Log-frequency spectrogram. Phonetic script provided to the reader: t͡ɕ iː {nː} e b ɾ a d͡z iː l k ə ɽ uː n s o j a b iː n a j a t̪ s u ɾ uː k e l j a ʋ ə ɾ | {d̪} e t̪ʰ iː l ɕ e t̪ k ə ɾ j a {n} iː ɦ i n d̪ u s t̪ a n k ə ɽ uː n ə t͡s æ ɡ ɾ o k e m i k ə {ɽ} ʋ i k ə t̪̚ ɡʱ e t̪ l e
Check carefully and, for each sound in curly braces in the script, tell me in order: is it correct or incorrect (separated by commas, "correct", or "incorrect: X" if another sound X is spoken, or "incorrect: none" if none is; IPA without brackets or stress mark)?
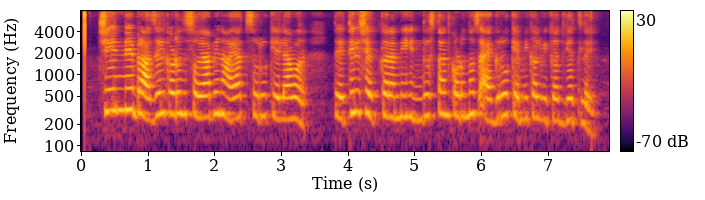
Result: correct, incorrect: t̪, incorrect: nː, incorrect: l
